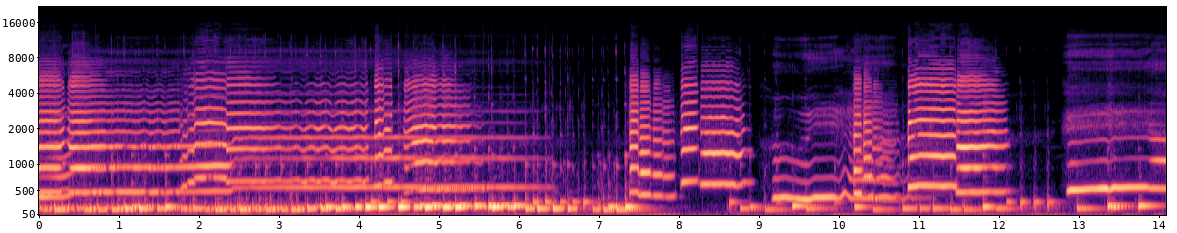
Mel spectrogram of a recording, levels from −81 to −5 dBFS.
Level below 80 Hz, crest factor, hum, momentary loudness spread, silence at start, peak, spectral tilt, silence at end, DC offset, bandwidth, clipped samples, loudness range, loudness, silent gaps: -50 dBFS; 14 dB; none; 10 LU; 0 s; -2 dBFS; -6 dB/octave; 0 s; under 0.1%; 12.5 kHz; under 0.1%; 3 LU; -15 LUFS; none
